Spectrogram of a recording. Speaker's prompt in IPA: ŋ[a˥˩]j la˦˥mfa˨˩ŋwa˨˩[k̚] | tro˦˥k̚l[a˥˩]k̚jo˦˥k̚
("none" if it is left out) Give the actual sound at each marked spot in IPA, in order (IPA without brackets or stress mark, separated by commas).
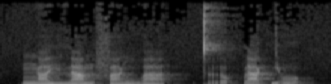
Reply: a˧, t̚, a˦˥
